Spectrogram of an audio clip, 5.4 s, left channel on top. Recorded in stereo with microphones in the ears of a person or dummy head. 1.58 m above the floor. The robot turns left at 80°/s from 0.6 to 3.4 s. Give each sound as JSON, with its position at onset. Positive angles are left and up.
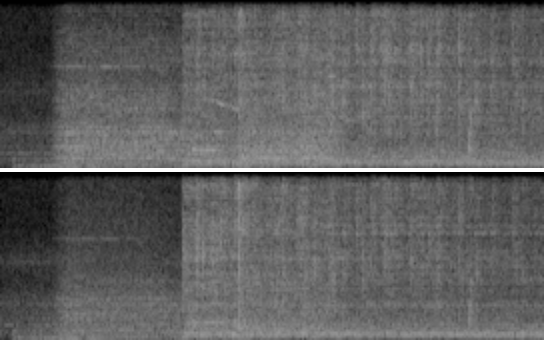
{"t": 0.1, "sound": "a squeak", "azimuth_deg": -90, "distance_m": 0.8}
{"t": 1.8, "sound": "frying", "azimuth_deg": -75, "distance_m": 1.1}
